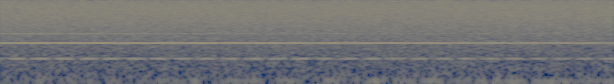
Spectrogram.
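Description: Metal singing bowl held on the palm, faintly ringing on and slowly fading, its lowest tone pulsing with a steady wobble.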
